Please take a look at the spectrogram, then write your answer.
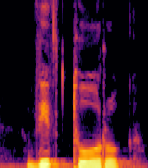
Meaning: Tuesday
- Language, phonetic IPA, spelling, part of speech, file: Ukrainian, [ʋʲiu̯ˈtɔrɔk], вівторок, noun, Uk-вівторок.ogg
